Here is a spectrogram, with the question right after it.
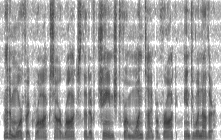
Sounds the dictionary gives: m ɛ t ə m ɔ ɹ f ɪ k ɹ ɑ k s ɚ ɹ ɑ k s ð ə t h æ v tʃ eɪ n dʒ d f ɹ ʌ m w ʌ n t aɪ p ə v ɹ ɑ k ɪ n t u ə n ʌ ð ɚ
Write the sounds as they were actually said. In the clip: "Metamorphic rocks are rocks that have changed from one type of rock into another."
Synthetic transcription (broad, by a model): m ɛ t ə m ɔ ɹ f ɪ k ɹ ɑ k s ɚ ɹ ɑ k s ð ə t h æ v tʃ eɪ n dʒ d f ɹ ʌ m w ʌ n t aɪ p ə v ɹ ɑ k ɪ n t u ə n ʌ ð ɚ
